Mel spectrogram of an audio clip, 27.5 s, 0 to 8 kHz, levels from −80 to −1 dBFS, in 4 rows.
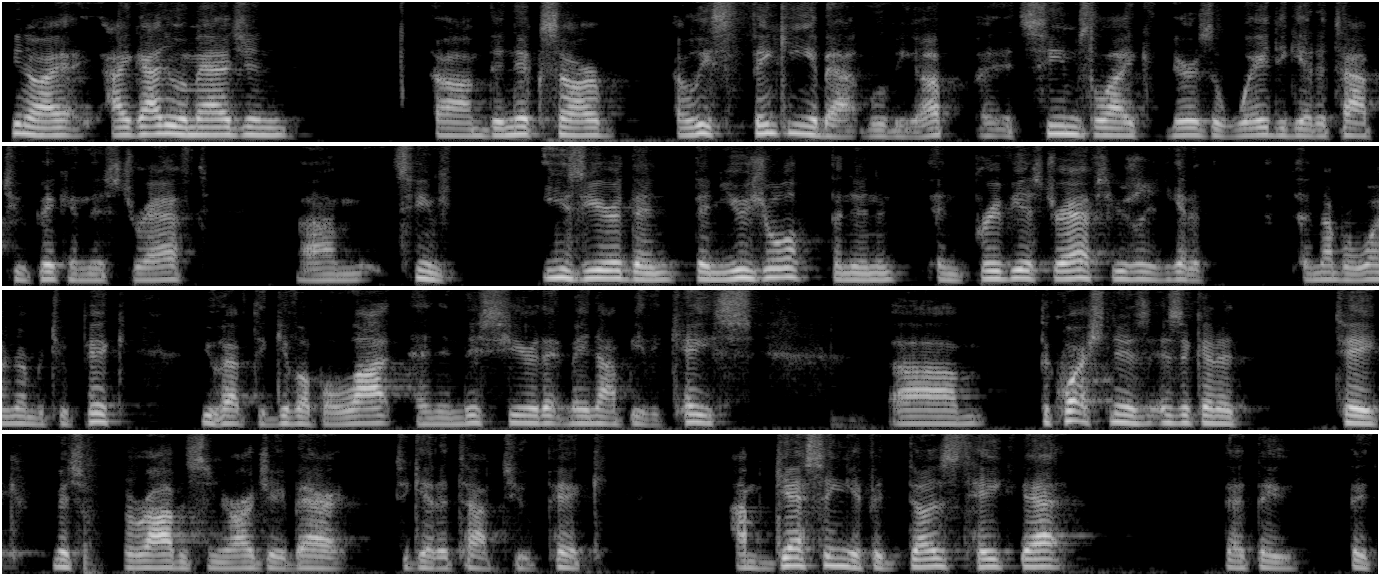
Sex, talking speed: male, 220 wpm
